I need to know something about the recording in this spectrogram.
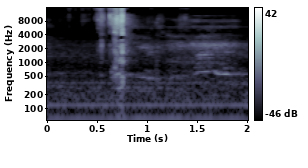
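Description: A single sharp crackle of packaging about three-quarters of a second in, as a SpongeBob push-up ice pop is opened by hand.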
